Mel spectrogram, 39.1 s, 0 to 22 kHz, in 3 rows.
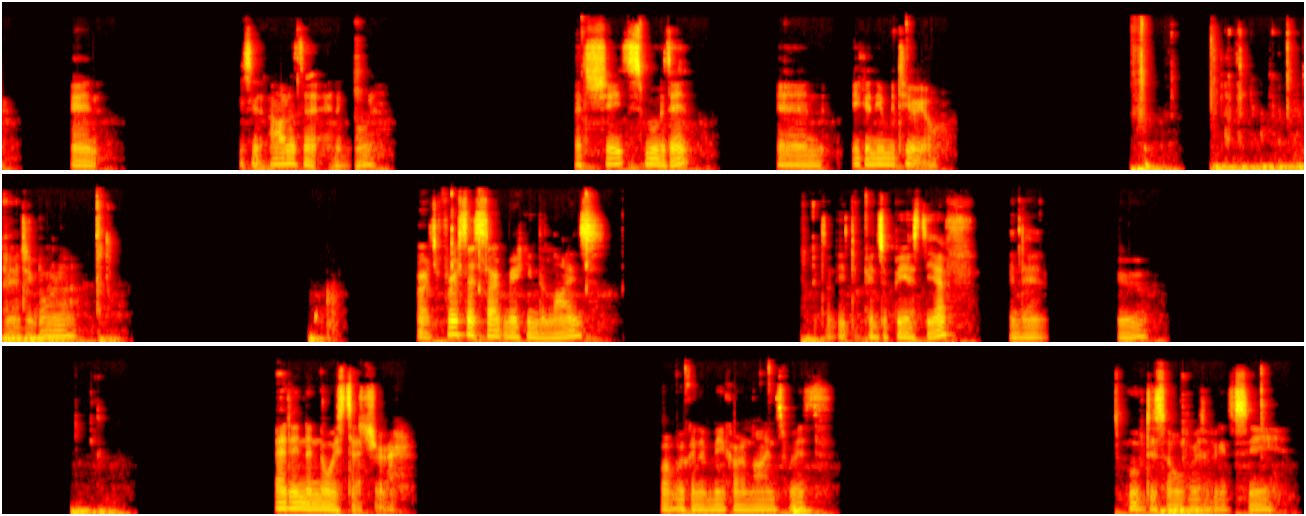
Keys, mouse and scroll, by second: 2.5 Tab, 3.5 middle click, 5.7 right click, 9.6 click, 17.0-17.6 scroll down 2, 17.6 shift+middle click, 18.8 middle click, 19.6 click, 21.1 x, 21.6 click, 26.5 click, 26.8-27.1 shift+scroll down 1, 26.8 shift+a, 35.6 click, 37.6 g.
